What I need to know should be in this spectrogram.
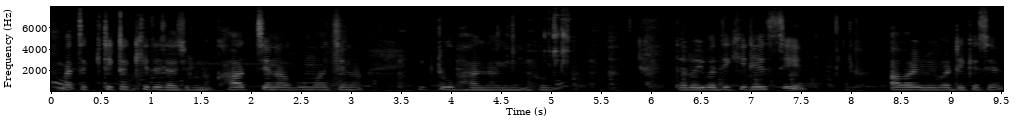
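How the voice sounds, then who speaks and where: A woman's voice: mid-range voice, background noise. A young woman vlogging at home, talking casually to her viewers and coaxing her child with a sore throat. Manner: chatty, coaxing her child in a sing-song voice. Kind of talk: casual home vlog talk.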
